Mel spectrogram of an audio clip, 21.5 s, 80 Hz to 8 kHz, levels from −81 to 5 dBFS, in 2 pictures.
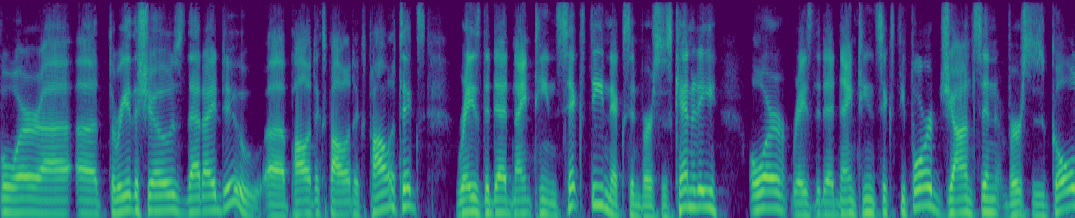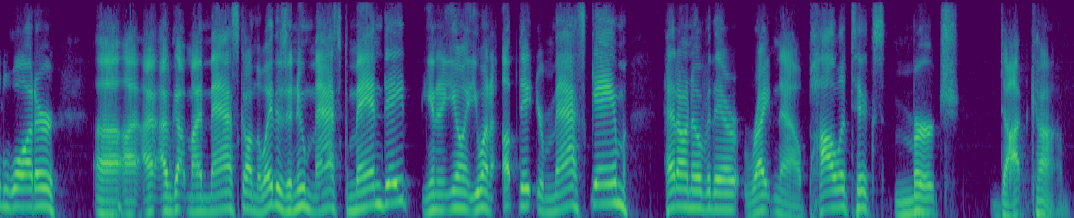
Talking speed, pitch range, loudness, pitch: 170 wpm, 125-175 Hz, -19 LUFS, 150 Hz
